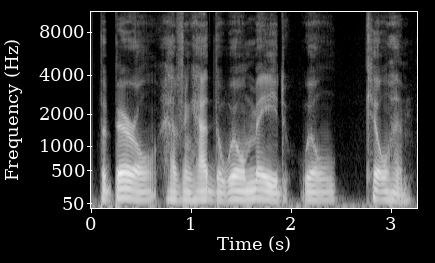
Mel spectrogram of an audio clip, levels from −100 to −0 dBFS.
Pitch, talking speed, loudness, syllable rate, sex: 95 Hz, 165 wpm, -18 LUFS, 4.6 syllables/s, male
